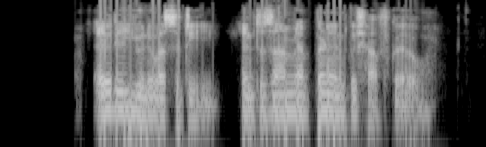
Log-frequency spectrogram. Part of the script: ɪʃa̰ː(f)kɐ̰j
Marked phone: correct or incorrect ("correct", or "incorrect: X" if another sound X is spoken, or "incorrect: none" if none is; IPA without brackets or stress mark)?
correct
